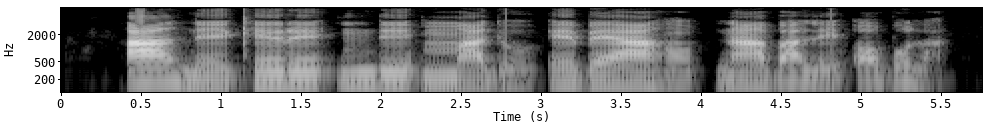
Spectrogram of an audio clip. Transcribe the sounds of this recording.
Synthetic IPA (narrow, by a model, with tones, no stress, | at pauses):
a˦ne˨kʰe˦ɾe˦n̩˦dɪ˦m̩˦ma˦dʊ̰˨e˦be˦a˦ɦʊ̰˨na˦a˦ba˨lɪ˦ʔɔ˦bʊ˦la̰˨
